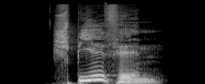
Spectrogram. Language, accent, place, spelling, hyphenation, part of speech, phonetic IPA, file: German, Germany, Berlin, Spielfilm, Spiel‧film, noun, [ˈʃpiːlˌfɪlm], De-Spielfilm.ogg
- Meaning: narrative film, fictional film, fiction film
